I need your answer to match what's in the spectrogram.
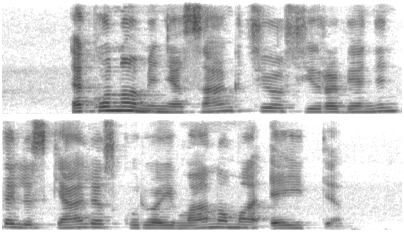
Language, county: Lithuanian, Kaunas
